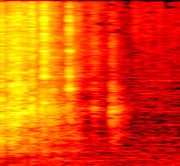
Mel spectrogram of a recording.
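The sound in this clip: Dice tumble away across a table during a tabletop role-playing game: a quick clatter of hard little clicks that bounce and thin out, with a few faint, spaced taps after it before quiet.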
